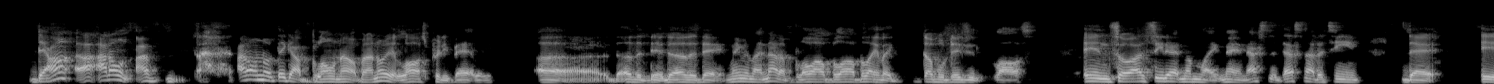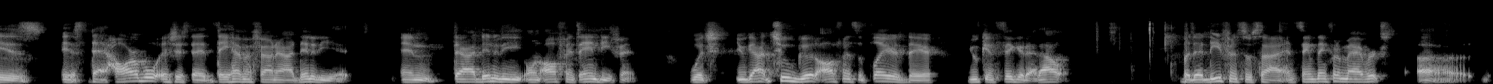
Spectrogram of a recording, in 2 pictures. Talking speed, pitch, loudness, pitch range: 200 wpm, 120 Hz, -23 LUFS, 110-135 Hz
